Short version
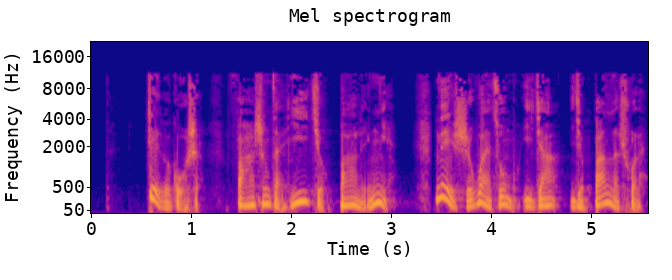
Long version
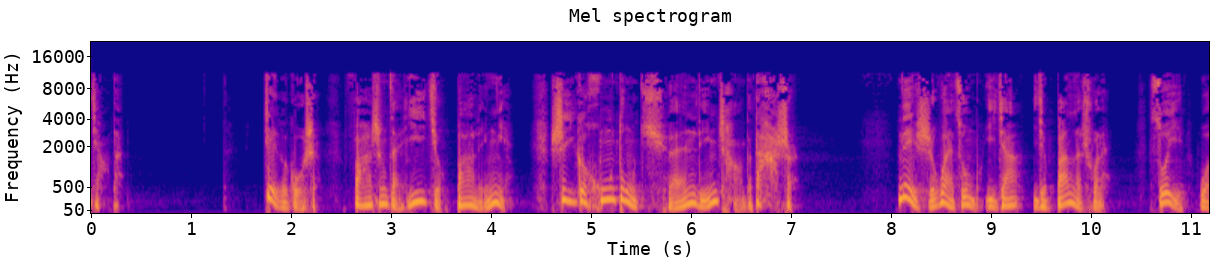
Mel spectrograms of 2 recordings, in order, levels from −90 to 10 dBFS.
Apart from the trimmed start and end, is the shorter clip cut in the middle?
yes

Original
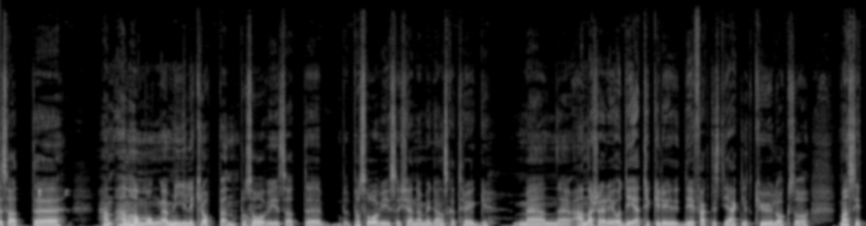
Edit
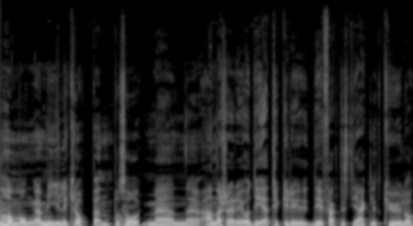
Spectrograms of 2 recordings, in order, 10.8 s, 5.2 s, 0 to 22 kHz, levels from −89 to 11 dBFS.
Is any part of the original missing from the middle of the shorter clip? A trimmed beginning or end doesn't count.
yes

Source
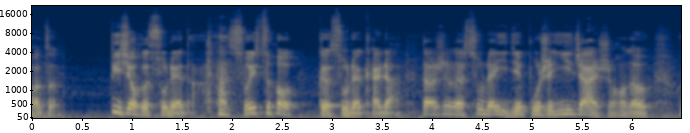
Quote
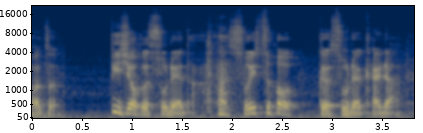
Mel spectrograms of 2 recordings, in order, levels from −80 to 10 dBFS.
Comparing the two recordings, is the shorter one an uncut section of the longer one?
yes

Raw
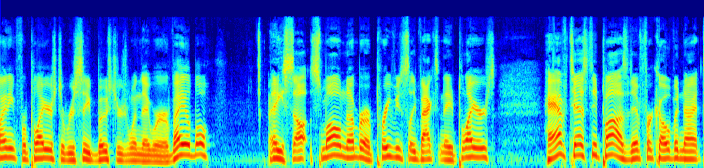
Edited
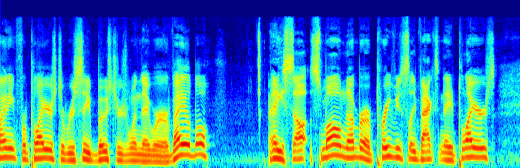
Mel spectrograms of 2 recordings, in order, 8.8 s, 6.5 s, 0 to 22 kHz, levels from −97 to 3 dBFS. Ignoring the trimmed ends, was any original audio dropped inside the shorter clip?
no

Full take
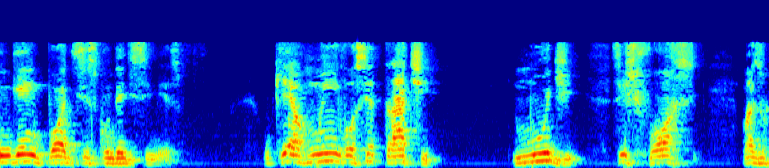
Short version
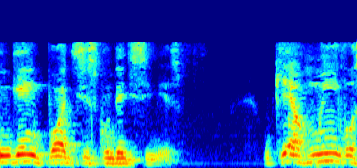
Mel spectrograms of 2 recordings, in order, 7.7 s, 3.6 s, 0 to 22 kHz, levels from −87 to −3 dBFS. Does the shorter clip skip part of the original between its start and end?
no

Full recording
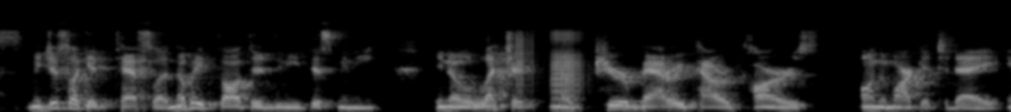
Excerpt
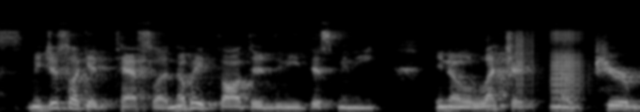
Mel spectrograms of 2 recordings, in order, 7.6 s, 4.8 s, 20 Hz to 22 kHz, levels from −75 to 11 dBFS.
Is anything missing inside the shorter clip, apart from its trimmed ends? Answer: no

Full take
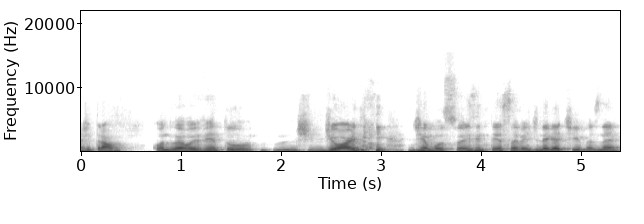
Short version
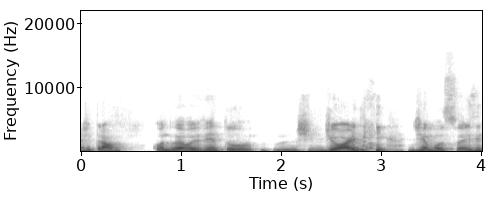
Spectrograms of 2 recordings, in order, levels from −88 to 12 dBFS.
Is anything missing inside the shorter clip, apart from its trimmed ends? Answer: no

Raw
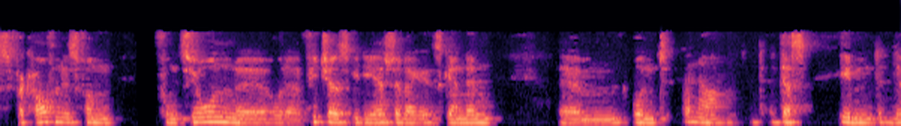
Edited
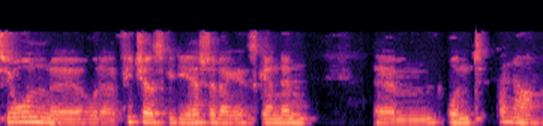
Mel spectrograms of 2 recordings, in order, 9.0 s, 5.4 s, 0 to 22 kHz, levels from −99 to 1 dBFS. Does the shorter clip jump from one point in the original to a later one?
no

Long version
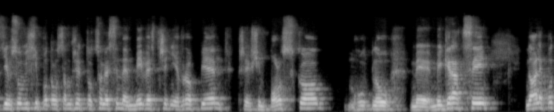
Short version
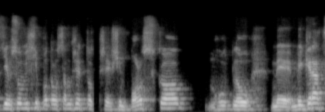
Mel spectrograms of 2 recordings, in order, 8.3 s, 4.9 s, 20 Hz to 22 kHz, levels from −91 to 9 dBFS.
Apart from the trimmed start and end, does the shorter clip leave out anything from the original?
yes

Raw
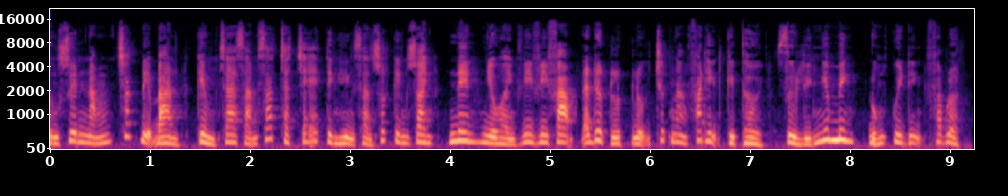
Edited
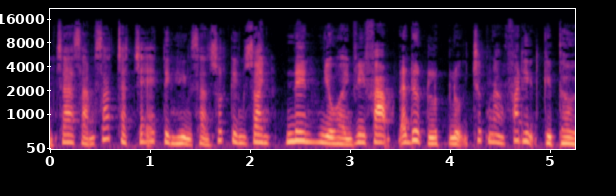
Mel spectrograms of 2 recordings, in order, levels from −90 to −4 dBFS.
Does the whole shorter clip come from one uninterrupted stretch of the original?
no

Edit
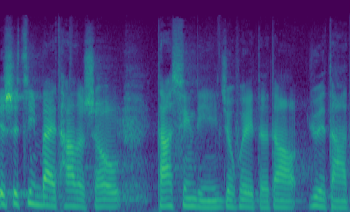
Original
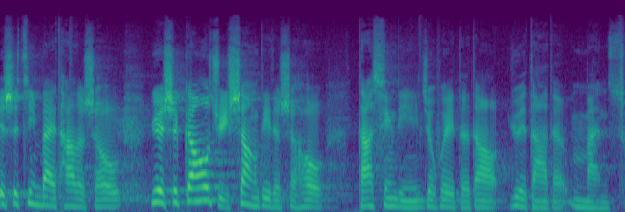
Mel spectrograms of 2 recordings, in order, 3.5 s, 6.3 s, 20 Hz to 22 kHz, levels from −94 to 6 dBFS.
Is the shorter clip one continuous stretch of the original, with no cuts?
no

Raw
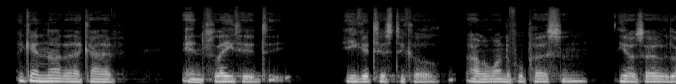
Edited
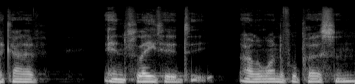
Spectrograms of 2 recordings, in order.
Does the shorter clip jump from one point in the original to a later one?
yes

